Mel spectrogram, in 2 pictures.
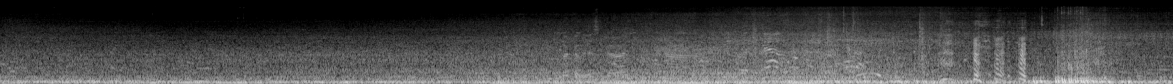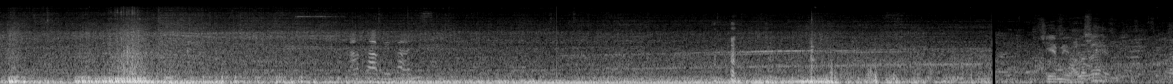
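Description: Wind buffeting the microphone and road rumble from an open electric sightseeing buggy on the move, with a motorcycle passing close by about halfway through.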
